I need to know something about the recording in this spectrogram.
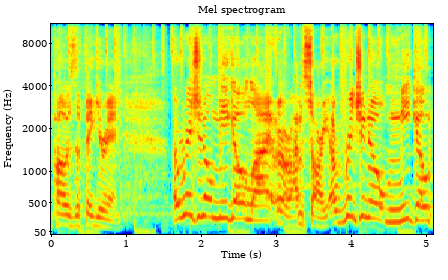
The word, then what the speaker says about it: Mego: response to overwhelming demand Mego pronounced Mego Corp was started by his father David Abrams in 1954 and named by his younger brother Howard who would say me go to arming Howard later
